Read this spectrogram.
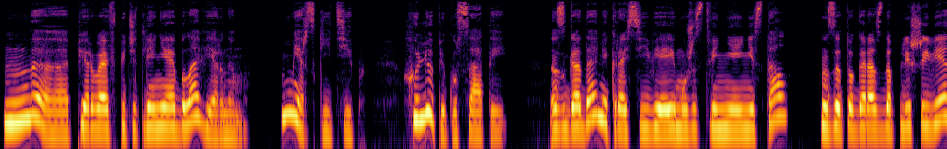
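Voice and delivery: usual speaking voice

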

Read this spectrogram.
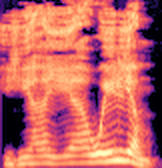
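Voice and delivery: high, slow frightened stammer. A narrator's reading. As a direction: stumble over your own name in fear. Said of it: "запинаясь".

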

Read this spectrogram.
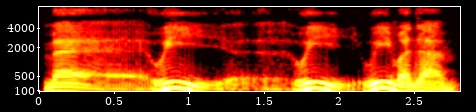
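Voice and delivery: halting, repeating oui with a hesitation; hesitant stammer. A narrator's reading. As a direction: stumble over the answer, unsure. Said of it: "bégayait".

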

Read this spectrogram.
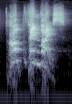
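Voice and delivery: a sworn oath bursting into a shout; passionate shout. Acted. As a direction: cry out the vow with everything. Vows his blood for Wallenstein.

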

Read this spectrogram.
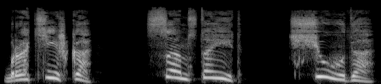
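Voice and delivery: put-on girl's delighted cries; overjoyed little sister exclaiming; joyful. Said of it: "ясный и чистый голос Коры".

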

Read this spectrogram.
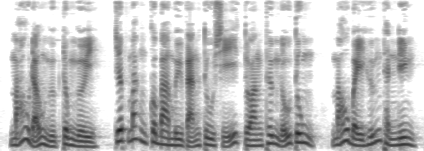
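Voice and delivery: ordinary delivery, nothing marked

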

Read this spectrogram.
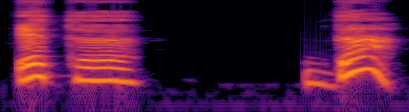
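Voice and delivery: ordinary delivery, nothing marked

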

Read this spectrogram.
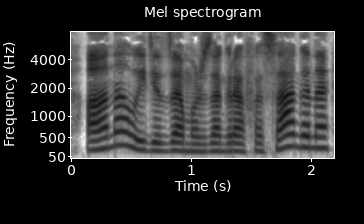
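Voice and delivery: ordinary delivery, nothing marked

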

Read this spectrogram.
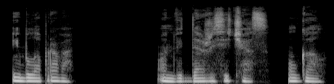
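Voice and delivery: ordinary delivery

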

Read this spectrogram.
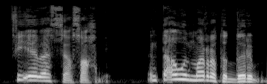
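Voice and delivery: high, quick mocking tease; teasing. A narrator's reading. Khalid teasing his sulking friend, high mocking voice. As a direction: poke fun at a sulking friend. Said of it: "ليتابع خالد ساخرا".

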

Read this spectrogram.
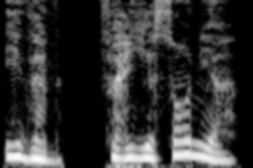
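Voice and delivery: sudden exclamation of discovery; exclaiming. A narrator's reading. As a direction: blurt out the name as it dawns on her. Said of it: "هتفت منى".

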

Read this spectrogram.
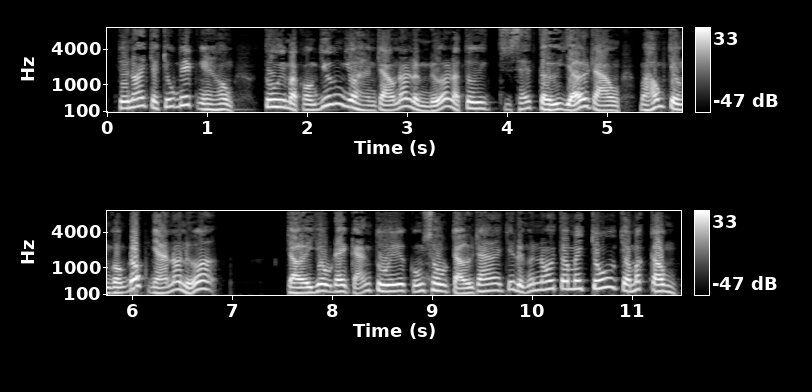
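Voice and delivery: loud, high, fast threatening declaration; defiant Ba Xị. A narrator's reading. Ba Xị warns the elders he will tear down the fence, defiant. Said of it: "Ba Xị tuyên bố như vậy".

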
